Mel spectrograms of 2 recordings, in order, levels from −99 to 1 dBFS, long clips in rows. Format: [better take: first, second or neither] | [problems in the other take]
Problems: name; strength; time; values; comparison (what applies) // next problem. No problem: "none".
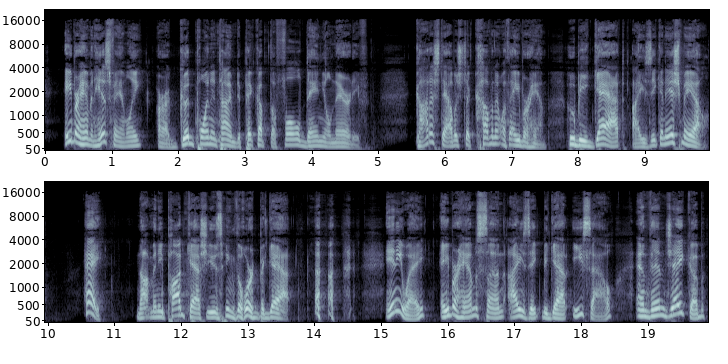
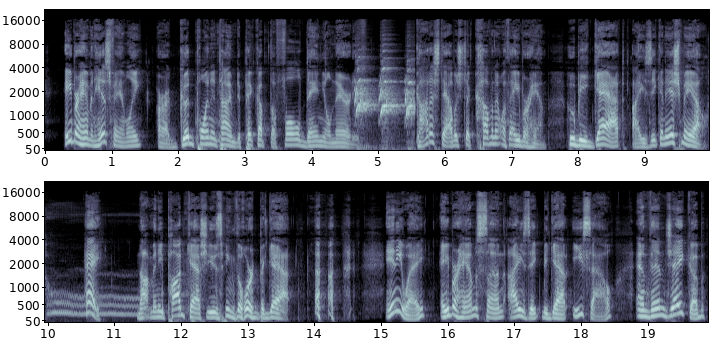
first | dog barking; loud; at 4.5 s; peak 1 dB above the speech // dog barking; faint; from 10 to 11 s; peak 15 dB below the speech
